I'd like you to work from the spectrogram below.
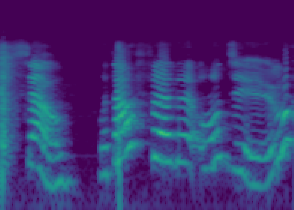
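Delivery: very bad fake British accent. Introducing a reading of inspiring quotes, the speaker uses a very bad British accent. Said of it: "that's my very worst British accent".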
